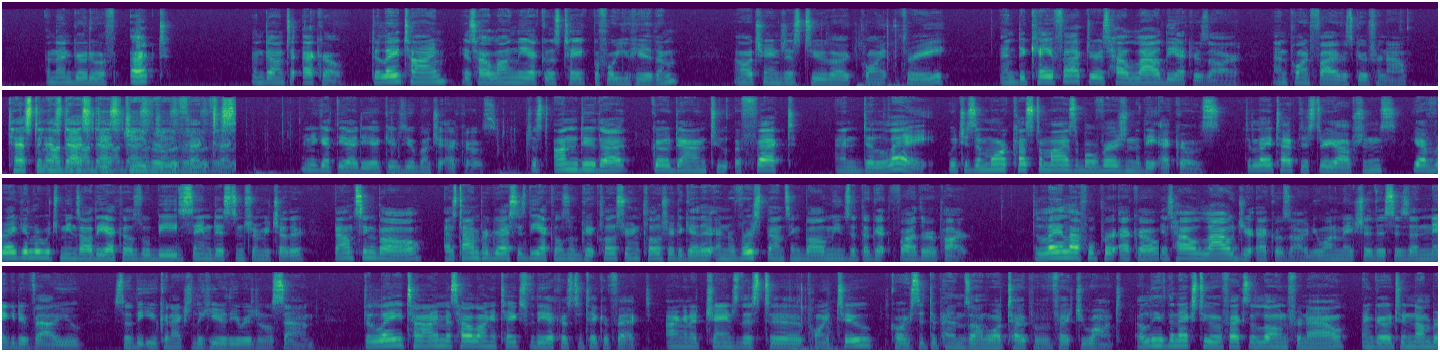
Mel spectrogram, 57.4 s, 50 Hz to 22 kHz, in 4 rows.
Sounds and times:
Speech: 0.4 - 1.8, 2.5 - 16.8, 17.4 - 38.4, 39.0 - 57.4.

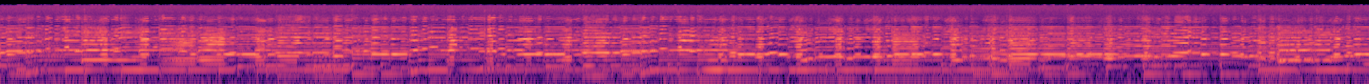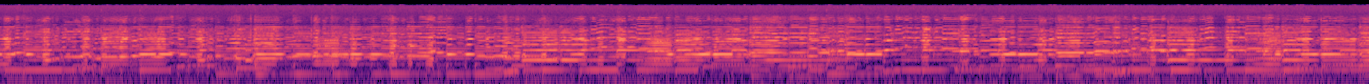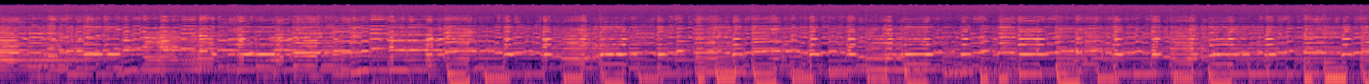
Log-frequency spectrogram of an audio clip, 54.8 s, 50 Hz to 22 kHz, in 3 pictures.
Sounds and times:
Traditional music: 0.0 - 54.7.

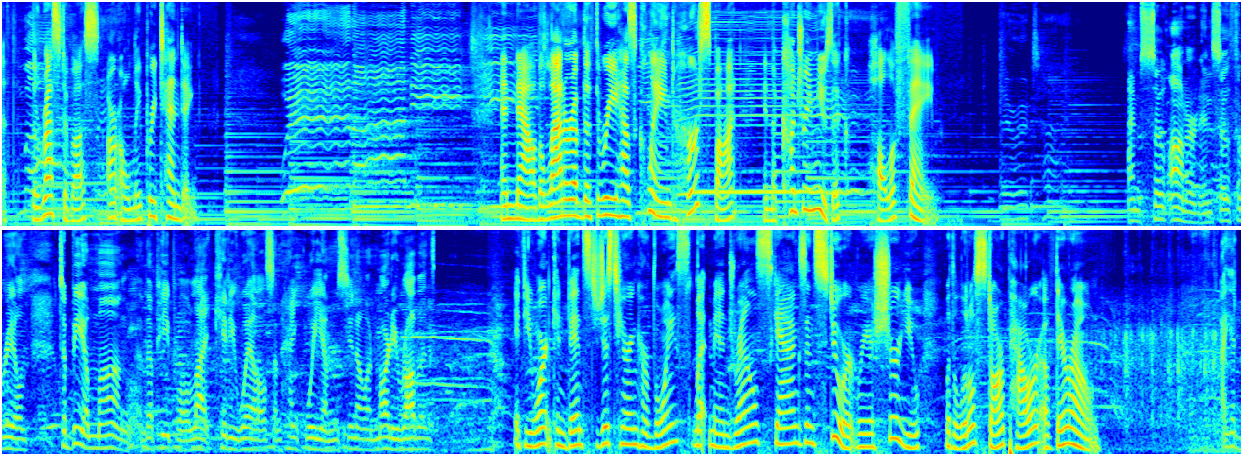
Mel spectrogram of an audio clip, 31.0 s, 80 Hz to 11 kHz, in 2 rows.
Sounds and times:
Speech: 21.9 - 29.2.

